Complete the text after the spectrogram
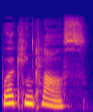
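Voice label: "working class", British English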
